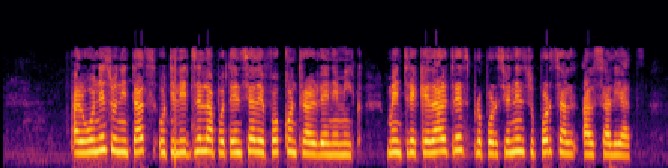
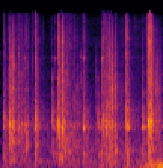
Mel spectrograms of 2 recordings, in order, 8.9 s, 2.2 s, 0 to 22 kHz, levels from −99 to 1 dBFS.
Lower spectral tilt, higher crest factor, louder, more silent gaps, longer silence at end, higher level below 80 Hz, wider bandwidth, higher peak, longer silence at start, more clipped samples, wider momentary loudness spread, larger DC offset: first, -4.5 dB/octave vs -1.5 dB/octave; second, 14 dB vs 30 dB; first, -13 LUFS vs -32 LUFS; neither; first, 0.55 s vs 0 s; second, -56 dBFS vs -46 dBFS; second, 7.8 kHz vs 17 kHz; about the same, 0 dBFS vs -2 dBFS; first, 0.95 s vs 0.05 s; neither; second, 7 LU vs 11 LU; neither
